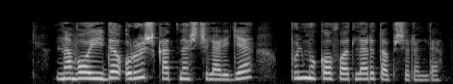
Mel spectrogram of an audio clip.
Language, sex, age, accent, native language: Uzbek, female, 18-24, Qashqadaryo, Uzbek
